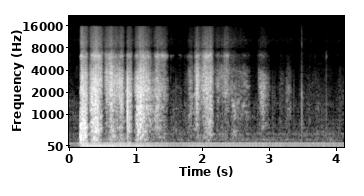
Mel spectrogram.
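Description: A few faint scratchy, rustling noises picked up by a call microphone, bunched in the first second and a half with a few scattered ones after, over a steady low hum.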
